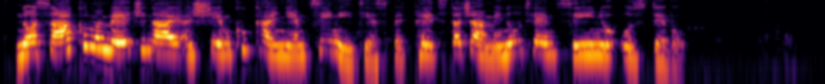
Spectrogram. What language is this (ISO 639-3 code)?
lav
